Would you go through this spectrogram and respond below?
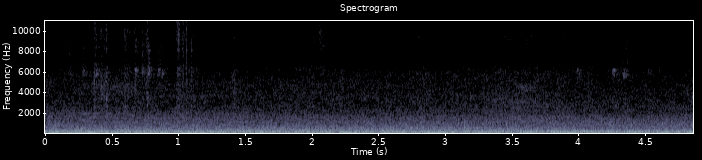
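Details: Steady low rumble of background noise, like distant traffic or machinery, with no animal voice heard.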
